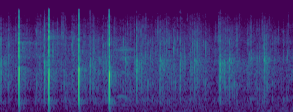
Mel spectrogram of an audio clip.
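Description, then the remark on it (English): Four sharp, evenly spaced claps ring out, followed by a softer scattering of clapping that continues at a lower level, as an audience applauds the people who serve. “But the clap and the applause is not the only gift you'll get.”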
